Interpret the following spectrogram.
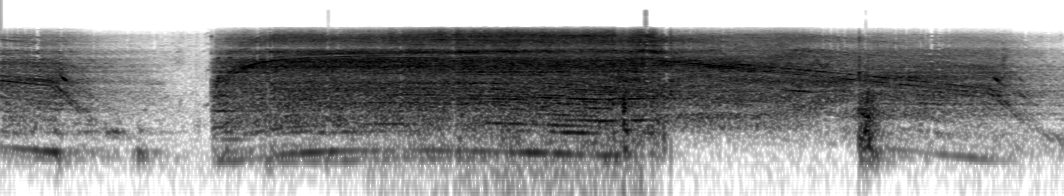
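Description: Handheld electric circular saw cutting wood: it winds down with a falling whine in the first second or two. It starts again with a rising whine about two seconds in, runs loud through the cut, then winds down with a falling whine over the last few seconds.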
